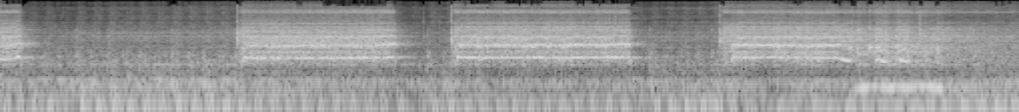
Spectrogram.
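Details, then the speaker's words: Yamaha Saluto motorcycle with a starter noise: each press of the starter brings a high, dry whirring squeal over the cranking because the starter bearing's grease has dried out from heat; starter motor bearing noise. "এই স্যালোটের গাড়িটার প্রবলেমটা ছিল self মারলে যে আওয়াজটা শোনালাম, তো এই আওয়াজটা সেলফ মারলে হচ্ছে।"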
